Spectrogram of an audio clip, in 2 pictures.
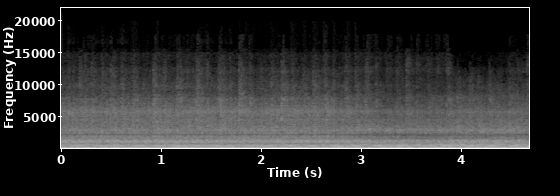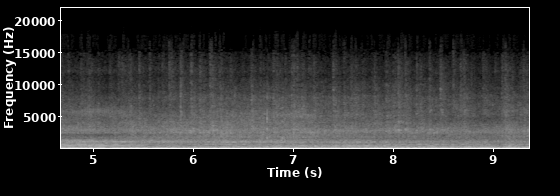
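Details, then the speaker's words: Holden HT Monaro V8 after replacing faulty MSD ignition module, thermo fans on: strong, even burble holds steady with no misses, knocks or stumbles; engine sounds healthy. "eh sounds good he going to hold that down the back well I must say I'm very pleased with that that sounds mint"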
